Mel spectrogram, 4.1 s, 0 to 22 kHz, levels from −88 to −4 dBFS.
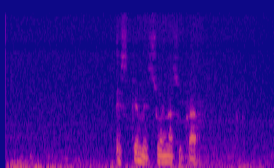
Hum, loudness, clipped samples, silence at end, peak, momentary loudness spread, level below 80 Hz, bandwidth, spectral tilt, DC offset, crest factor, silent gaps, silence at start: none; -46 LUFS; under 0.1%; 0 s; -30 dBFS; 20 LU; -64 dBFS; 16.5 kHz; -6 dB/octave; under 0.1%; 18 dB; none; 0.05 s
